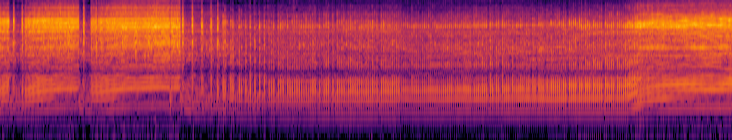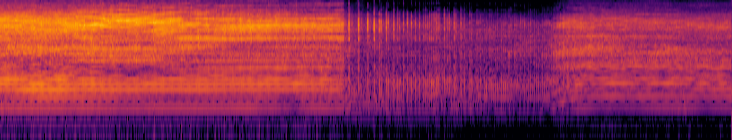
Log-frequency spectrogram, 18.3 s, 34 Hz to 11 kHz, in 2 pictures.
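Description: Yamaha PW50's small two-stroke single-cylinder engine revving in three quick blips, then running at steady revs. It rises again about eight seconds in and holds there, drops back lower and quieter around thirteen seconds, and revs up once more near the end.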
